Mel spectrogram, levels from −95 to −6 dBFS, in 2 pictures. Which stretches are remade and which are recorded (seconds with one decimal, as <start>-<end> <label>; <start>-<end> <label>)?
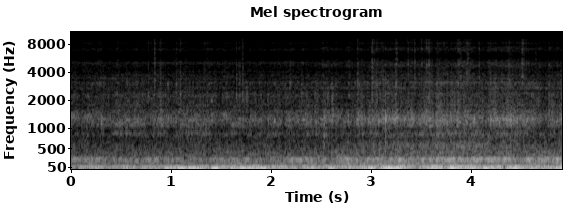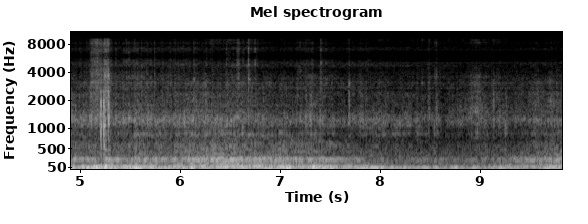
0.0-7.9 remade; 7.9-9.3 recorded; 9.3-9.8 remade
